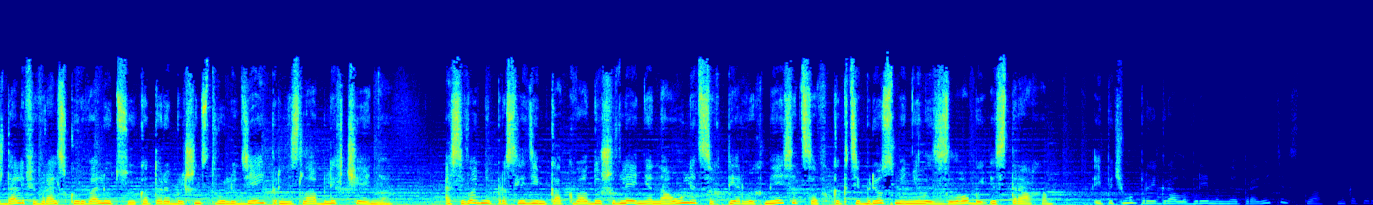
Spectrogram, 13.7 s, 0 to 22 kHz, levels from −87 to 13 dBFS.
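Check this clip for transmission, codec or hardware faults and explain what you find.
No transmission, codec or hardware faults can be heard. Near the end the level tapers off in a smooth fade from around 10 s down to 13.7 s, with no click or hard edge, just as an editor would shape it.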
